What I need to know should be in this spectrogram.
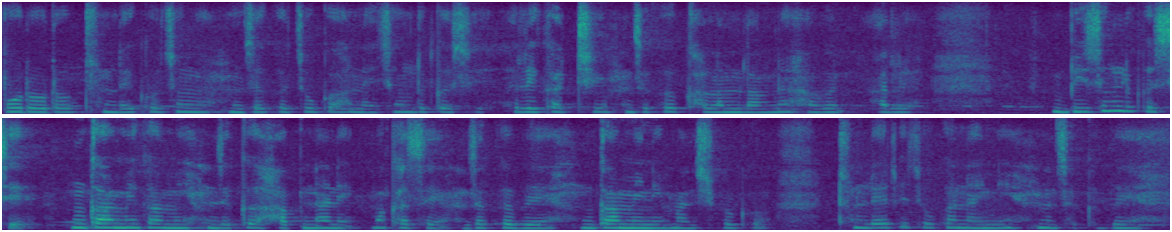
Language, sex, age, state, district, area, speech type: Bodo, female, 18-30, Assam, Kokrajhar, rural, spontaneous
